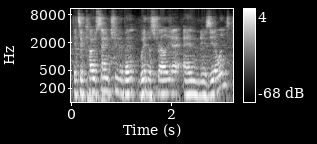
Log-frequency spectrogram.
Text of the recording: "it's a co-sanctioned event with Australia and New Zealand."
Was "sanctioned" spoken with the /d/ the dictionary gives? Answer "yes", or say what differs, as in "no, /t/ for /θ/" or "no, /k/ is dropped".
no, /d/ is dropped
